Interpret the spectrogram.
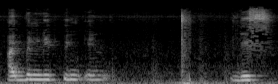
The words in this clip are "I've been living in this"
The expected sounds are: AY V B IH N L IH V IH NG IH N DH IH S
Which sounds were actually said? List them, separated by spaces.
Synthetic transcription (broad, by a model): AY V B IH N L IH P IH NG IH N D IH S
